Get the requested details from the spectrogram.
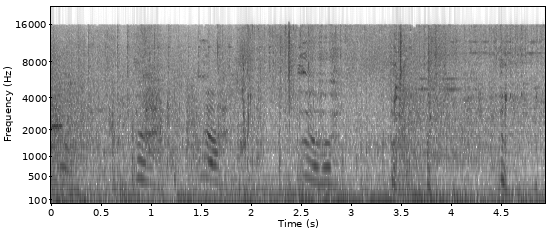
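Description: A heavy metal body crashes down and clatters.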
